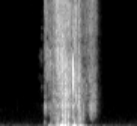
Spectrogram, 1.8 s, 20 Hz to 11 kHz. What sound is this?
Page Turn - 27
Turning a page of a book
book, books, flick, flip, flipping, library, newspaper, page, pages, paper, read, reading, swoosh, turn, turning, whoosh, woosh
